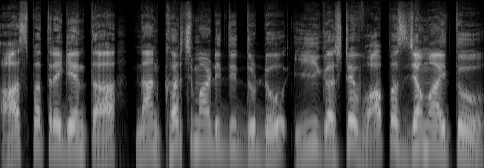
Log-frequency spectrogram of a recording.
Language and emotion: Kannada, happy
